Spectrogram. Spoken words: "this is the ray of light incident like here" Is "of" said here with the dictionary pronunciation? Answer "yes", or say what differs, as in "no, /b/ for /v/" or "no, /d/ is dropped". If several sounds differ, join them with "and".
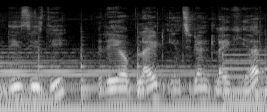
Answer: no, /p/ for /v/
